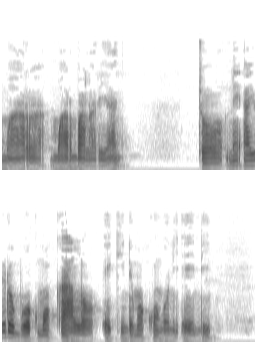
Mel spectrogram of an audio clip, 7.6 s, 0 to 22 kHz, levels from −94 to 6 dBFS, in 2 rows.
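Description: Likely MP3 compression at a starved bitrate, around 32 kbps, runs throughout the speech: the encoder drops everything above about 8.4 kHz and switches weak frequency lines on and off between frames, leaving dulled sibilants, a plainly audible watery swirl, and smeared consonant attacks.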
